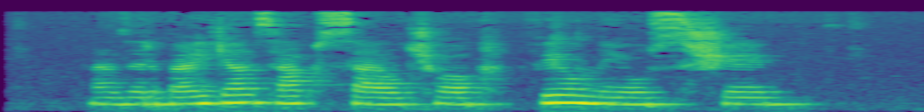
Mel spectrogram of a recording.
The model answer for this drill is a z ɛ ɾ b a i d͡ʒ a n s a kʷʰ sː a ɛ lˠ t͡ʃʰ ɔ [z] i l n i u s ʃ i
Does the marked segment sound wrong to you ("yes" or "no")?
yes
